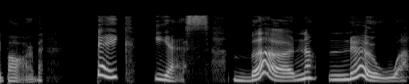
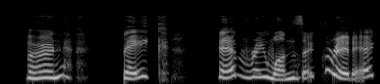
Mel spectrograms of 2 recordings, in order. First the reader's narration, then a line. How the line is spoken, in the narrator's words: cried Auntie Barb, bursting into tears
